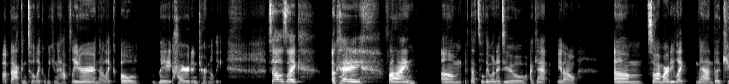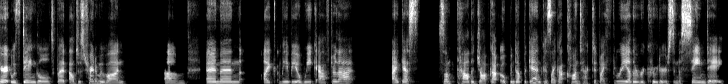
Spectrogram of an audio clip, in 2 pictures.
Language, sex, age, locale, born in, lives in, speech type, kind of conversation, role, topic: English, female, 40-44, en-US, United States, United States, conversation, advice, user, How can I rebuild motivation after a rejection?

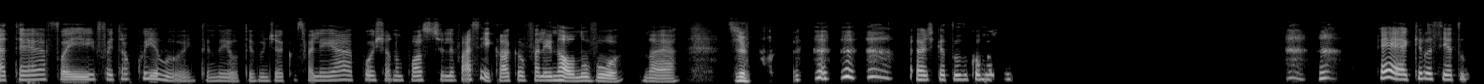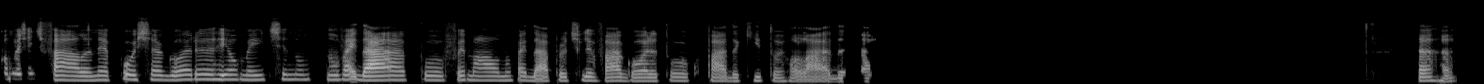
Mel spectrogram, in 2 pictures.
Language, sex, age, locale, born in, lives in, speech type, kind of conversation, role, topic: Portuguese, female, 40-44, pt-BR, Brazil, Portugal, conversation, podcast, guest, Como você decide quando é hora de dizer não?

